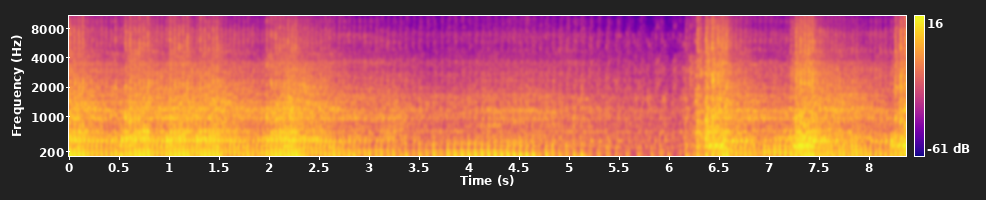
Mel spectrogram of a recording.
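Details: Honda GX160 5.5 hp four-stroke on a Bocart off-road go-kart, standing 10 years with fuel gumming the carburetor; after carb and jet cleaning, started on choke with drive chain removed, it pops steadily at fast idle with a couple of clean throttle blips: normal running.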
